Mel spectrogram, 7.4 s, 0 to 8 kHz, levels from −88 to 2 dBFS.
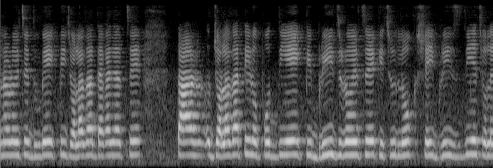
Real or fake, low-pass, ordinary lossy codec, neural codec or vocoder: real; 7.2 kHz; MP3, 64 kbps; none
